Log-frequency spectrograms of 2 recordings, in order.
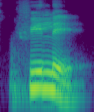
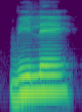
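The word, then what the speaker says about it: viele: तो फाउ, fox wagon, fear, फीले और फर स्टेहन. तो ये फर stand, not were stand, not वीले, नॉट वीर.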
